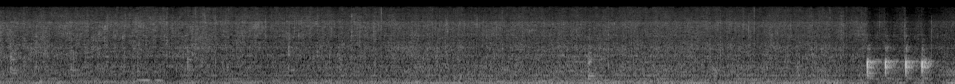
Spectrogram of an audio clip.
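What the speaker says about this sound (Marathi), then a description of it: "आता मस्त हलवून घ्यायचं." Mutton chilli with green chillies and curry leaves sizzling steadily in a pan, a constant close frying hiss under light stirring, ending with a few quick metallic clinks.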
